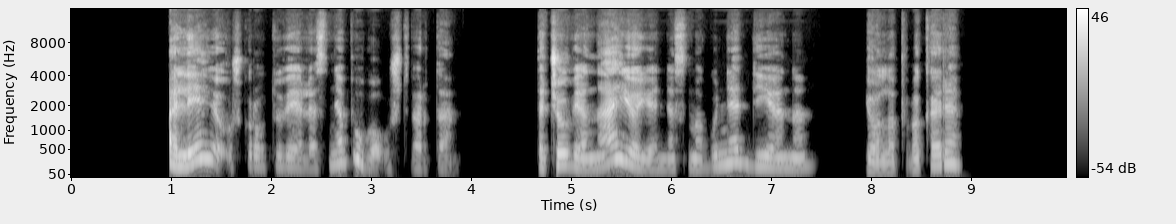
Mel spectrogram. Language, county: Lithuanian, Klaipėda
